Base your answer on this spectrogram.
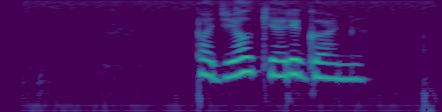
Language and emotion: Russian, neutral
